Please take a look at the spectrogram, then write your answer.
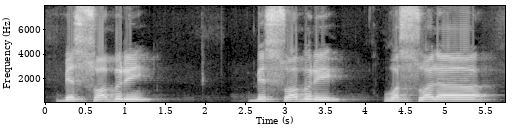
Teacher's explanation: صاد کو پر پڑھیں گے، صاد حروف مستعلیہ میں سے ہے، حروف مستعلیہ 7 ہیں جن کا مجموعہ خص ضغط قز ہے، یعنی خا صاد ضاد غین طا قاف ظا، یہ 7 حروف ہمیشہ ہر حال میں پر پڑے جاتے ہیں۔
